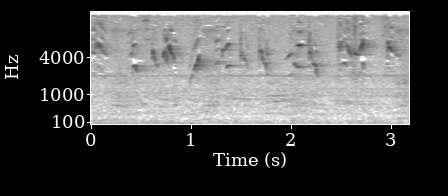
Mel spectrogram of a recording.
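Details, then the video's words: White-eye singing a lively warbling song of quick, thin, high-pitched chirps and slurred notes, tumbling over one another in a fast stream, with a low steady background hum. "Nghe Khuyên líu lô"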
